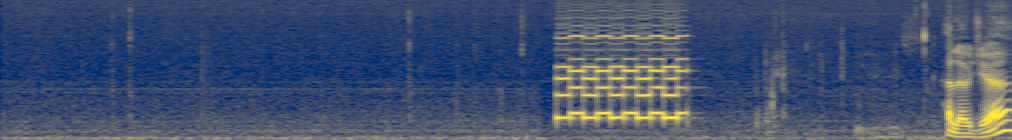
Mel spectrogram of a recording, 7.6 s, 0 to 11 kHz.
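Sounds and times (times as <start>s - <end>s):
faint room noise: 0.0s - 7.5s
telephone ringing with two-tone electronic warble: 4.2s - 5.3s
speech: 7.1s - 7.5s.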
